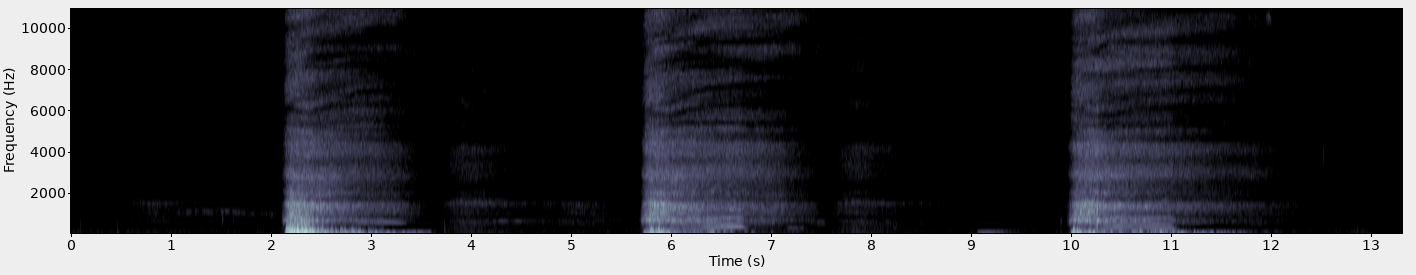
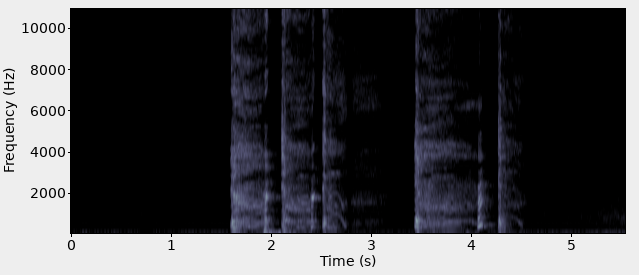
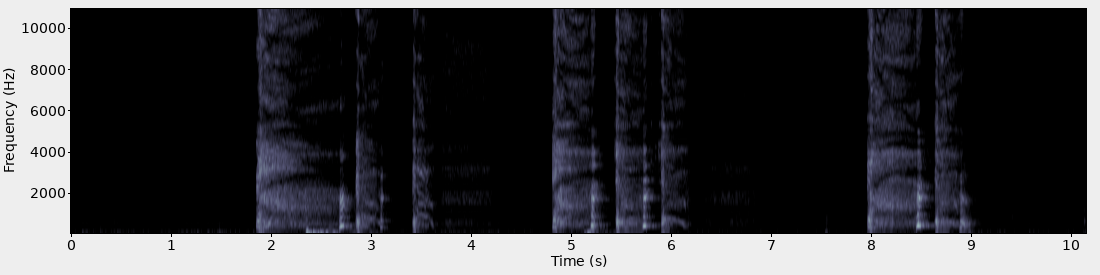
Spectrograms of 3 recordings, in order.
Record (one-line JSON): {"exhalation_length": "13.3 s", "exhalation_amplitude": 18172, "exhalation_signal_mean_std_ratio": 0.27, "cough_length": "5.5 s", "cough_amplitude": 3070, "cough_signal_mean_std_ratio": 0.43, "three_cough_length": "10.2 s", "three_cough_amplitude": 3994, "three_cough_signal_mean_std_ratio": 0.39, "survey_phase": "beta (2021-08-13 to 2022-03-07)", "age": "45-64", "gender": "Female", "wearing_mask": "No", "symptom_cough_any": true, "symptom_runny_or_blocked_nose": true, "symptom_sore_throat": true, "symptom_fatigue": true, "symptom_headache": true, "symptom_change_to_sense_of_smell_or_taste": true, "symptom_onset": "3 days", "smoker_status": "Never smoked", "respiratory_condition_asthma": false, "respiratory_condition_other": false, "recruitment_source": "Test and Trace", "submission_delay": "1 day", "covid_test_result": "Positive", "covid_test_method": "RT-qPCR", "covid_ct_value": 23.3, "covid_ct_gene": "ORF1ab gene"}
